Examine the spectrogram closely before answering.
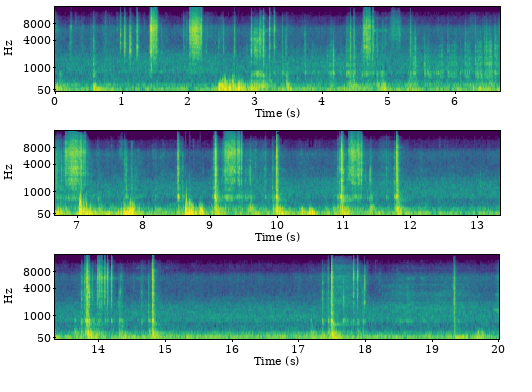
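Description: Irregular clicks, clinks and knocks of small metal parts and hand tools being handled while fitting a steering wheel hub in a car.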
